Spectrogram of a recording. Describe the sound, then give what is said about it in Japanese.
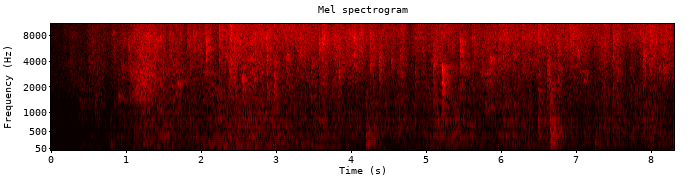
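Shower water running onto hair to wet it all over during a hair wash: a faint, steady rush of spray with small splashes scattered through it. “シャワーの水を足して全体的に髪を濡らしますね。”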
